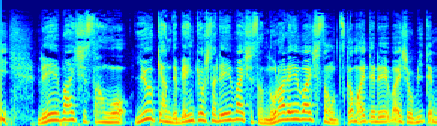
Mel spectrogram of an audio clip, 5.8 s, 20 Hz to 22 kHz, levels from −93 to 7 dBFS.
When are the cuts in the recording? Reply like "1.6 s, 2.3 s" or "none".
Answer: 1.7 s

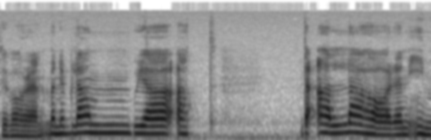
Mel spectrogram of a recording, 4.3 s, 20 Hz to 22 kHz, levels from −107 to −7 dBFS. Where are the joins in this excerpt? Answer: 1.3 s, 3.0 s

